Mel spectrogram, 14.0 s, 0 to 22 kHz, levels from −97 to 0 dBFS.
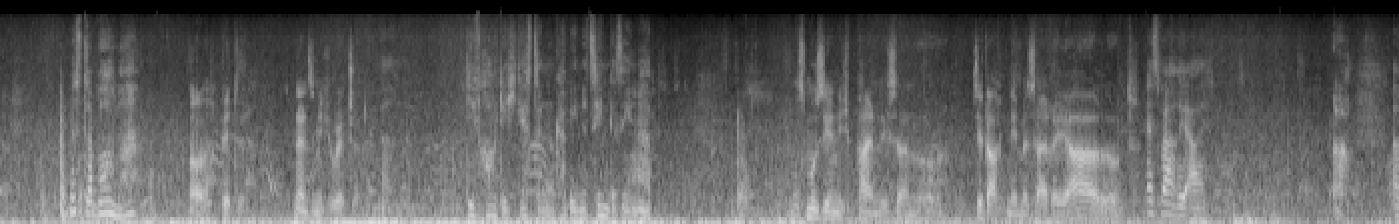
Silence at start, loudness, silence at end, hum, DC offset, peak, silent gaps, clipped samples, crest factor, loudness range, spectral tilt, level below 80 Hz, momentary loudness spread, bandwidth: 0 s; -25 LUFS; 0 s; none; under 0.1%; -4 dBFS; none; under 0.1%; 18 dB; 2 LU; -6 dB/octave; -26 dBFS; 10 LU; 14 kHz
